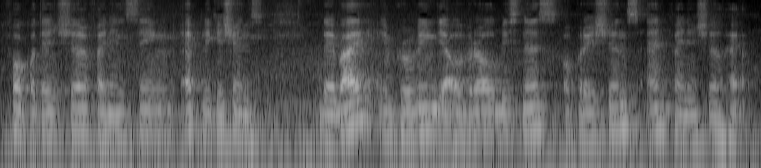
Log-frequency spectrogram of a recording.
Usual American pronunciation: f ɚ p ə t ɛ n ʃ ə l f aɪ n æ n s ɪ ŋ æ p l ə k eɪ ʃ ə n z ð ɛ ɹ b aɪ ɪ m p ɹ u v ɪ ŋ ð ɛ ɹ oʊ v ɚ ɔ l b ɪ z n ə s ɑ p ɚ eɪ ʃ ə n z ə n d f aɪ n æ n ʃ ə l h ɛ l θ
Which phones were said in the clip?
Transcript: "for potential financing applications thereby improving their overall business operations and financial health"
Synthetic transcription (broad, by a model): f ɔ p ə t ɛ n ʃ ə l f aɪ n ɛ n s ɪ ŋ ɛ p l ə k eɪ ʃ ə n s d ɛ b aɪ ɪ m p ɹ u v ɪ ŋ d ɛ oʊ v ɚ ɔ l b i s n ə s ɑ p ɚ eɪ ʃ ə n s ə n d f aɪ n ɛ n ʃ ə l h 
